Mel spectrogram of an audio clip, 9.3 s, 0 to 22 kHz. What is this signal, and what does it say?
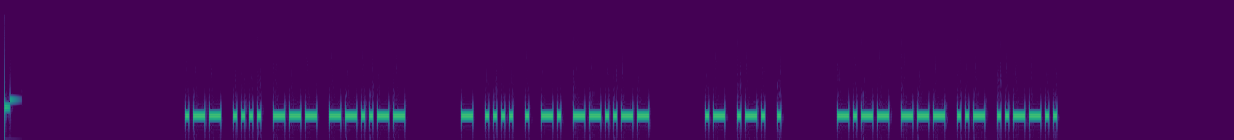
Morse code, heard as a keyed tone, about 40 wpm, 700 Hz. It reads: WHO, THEN, ARE YOU?
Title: 2x Word-Spacing - Sentences from Top 100 Words - 40wpm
